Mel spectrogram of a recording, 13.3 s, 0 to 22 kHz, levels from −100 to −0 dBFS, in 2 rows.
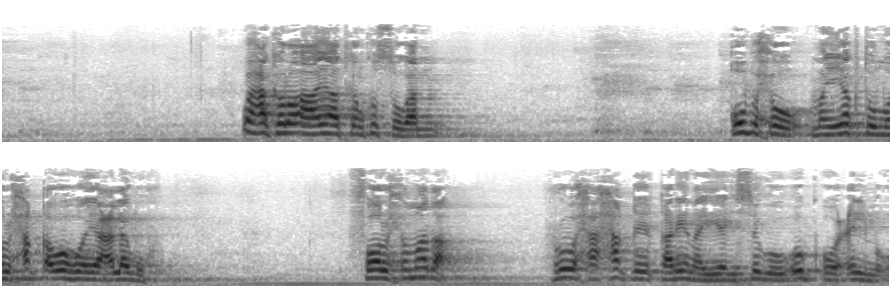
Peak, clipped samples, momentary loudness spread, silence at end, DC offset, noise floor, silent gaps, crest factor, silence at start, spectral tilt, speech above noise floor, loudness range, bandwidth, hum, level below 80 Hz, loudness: -2 dBFS; under 0.1%; 10 LU; 0 s; under 0.1%; -54 dBFS; none; 20 dB; 1.5 s; -4.5 dB/octave; 34 dB; 5 LU; 11.5 kHz; none; -52 dBFS; -20 LUFS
